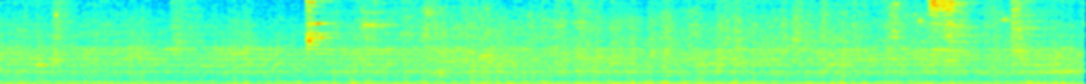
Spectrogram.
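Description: Freight train cars rolling past: a steady, continuous rumble of steel wheels on rail, with a thin steady high tone over it.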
